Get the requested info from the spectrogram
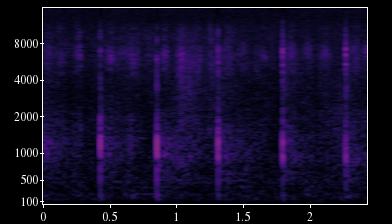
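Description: Chalk writing on a blackboard: a string of sharp chalk taps, about two a second, with light scraping between them as a word is written.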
